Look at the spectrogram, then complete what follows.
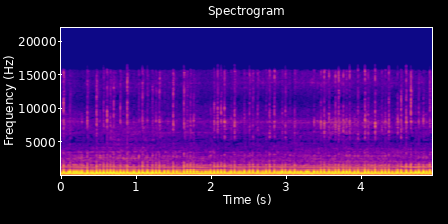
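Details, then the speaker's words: Ported Husqvarna 371 XP chainsaw being tested with a new coil, both jets set at three-quarters: a busy two-stroke howl that breaks up with ragged, uneven firing; owner suspects a carburetor issue. "so I'm thinking I have a carburetor issue it's breaking up I hope you guys could hear that"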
